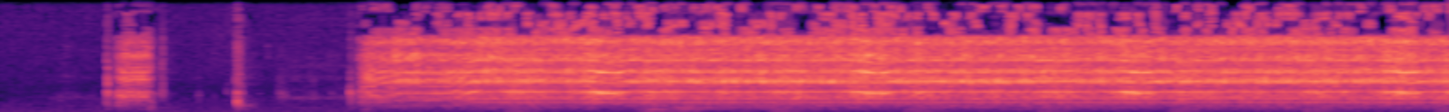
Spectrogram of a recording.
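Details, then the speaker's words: Webster model engine turned over by an electric drill through a newly machined crankshaft driver, exhaust valve timing just set: steady drill whine sagging in a regular beat as each compression stroke loads it; normal compression, engine seals well. "you can hear the motor in the drill picking up the load when compression comes on so all good progress"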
